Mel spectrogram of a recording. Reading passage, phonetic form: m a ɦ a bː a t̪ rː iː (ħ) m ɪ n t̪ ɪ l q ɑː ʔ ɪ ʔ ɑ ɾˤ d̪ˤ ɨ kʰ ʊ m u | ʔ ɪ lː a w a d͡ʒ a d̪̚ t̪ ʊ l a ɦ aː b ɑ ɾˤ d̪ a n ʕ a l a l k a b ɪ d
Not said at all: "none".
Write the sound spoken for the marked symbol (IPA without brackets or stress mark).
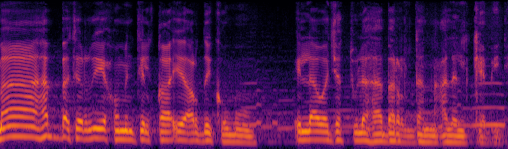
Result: ħ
